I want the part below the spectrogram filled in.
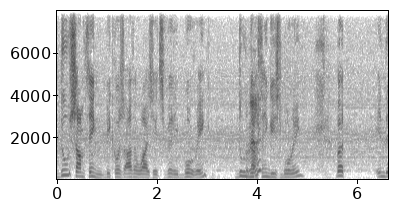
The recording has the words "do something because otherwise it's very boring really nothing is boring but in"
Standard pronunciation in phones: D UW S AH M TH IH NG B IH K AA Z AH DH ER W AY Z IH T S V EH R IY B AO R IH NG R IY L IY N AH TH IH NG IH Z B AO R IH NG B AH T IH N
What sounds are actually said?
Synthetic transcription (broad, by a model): D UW S AH M TH IH NG B IH K AA Z AH DH ER W AY Z IH T S V EH R IY B AO R IH NG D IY N AH TH IH NG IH S B AO R IH NG B AH T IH N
